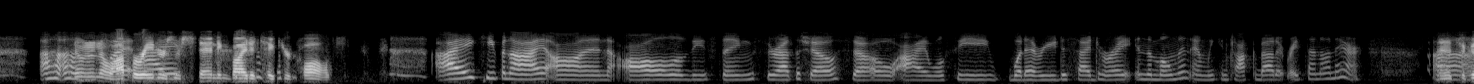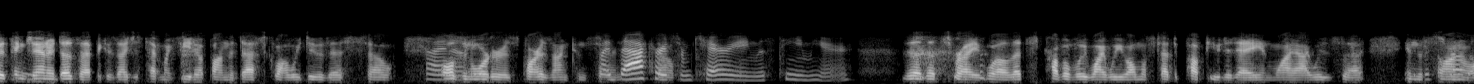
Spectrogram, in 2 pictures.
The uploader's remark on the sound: fan interaction via phone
